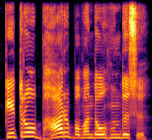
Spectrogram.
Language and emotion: Sindhi, neutral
